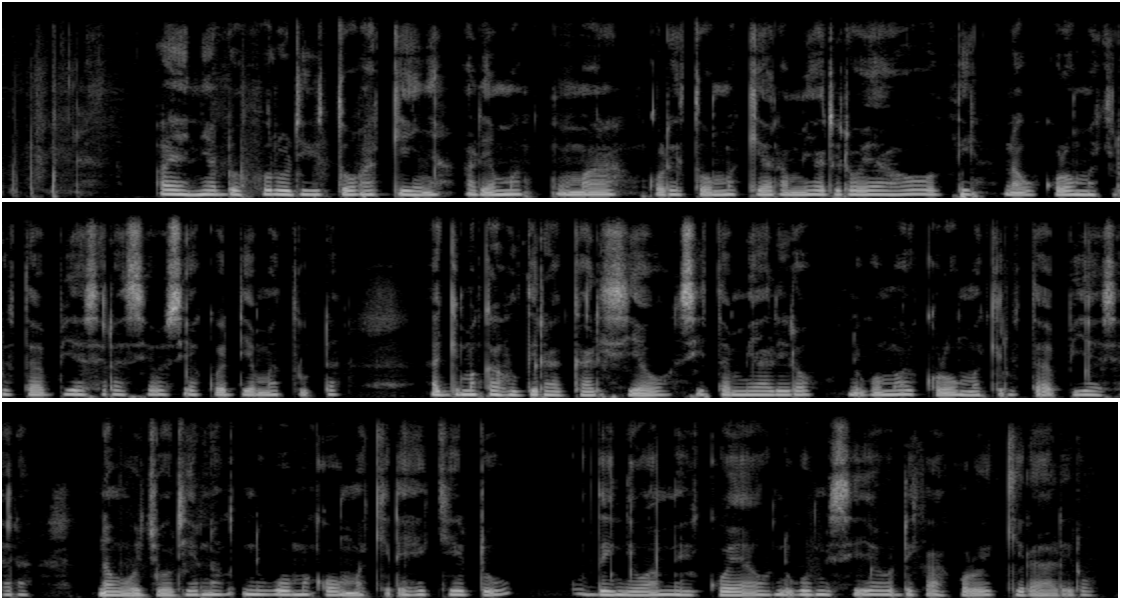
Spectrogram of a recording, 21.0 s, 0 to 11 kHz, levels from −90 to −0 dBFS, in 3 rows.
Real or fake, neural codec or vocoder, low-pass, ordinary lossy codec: real; none; 9.9 kHz; none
